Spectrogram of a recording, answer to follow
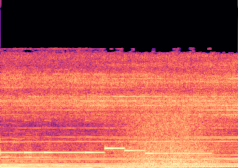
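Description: Film background score: sustained synthesizer chords under a slow melody of long held high notes. The low bass drops out about halfway through.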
